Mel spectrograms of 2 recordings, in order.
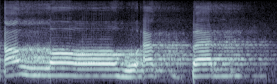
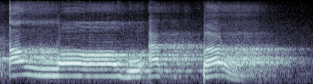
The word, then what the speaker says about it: Allahu Akbar: Maka dibacanya bukan Allahu Akbar, bar, bukan. Harusnya Allahu Akbar, tebal.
